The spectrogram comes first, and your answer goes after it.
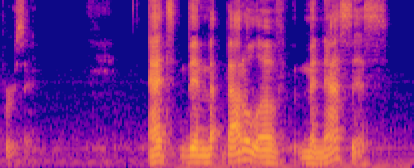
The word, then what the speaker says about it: Manassas: At the Battle of Manassas, did I get that right? Manassas? Are you Sorry. there? Yeah, you certainly did get that one right.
